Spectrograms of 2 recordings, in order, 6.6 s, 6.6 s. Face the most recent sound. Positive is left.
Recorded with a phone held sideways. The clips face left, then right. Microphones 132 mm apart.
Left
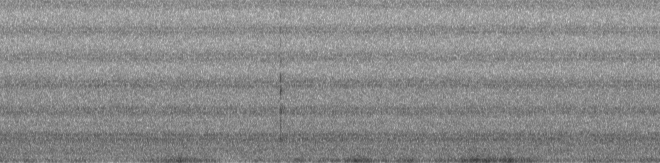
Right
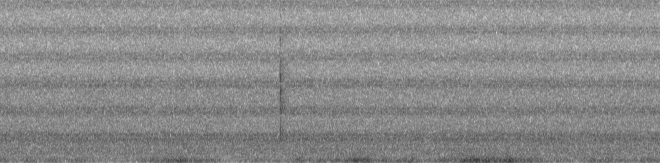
turn(degrees=45)  # may be behind; listen again after turning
